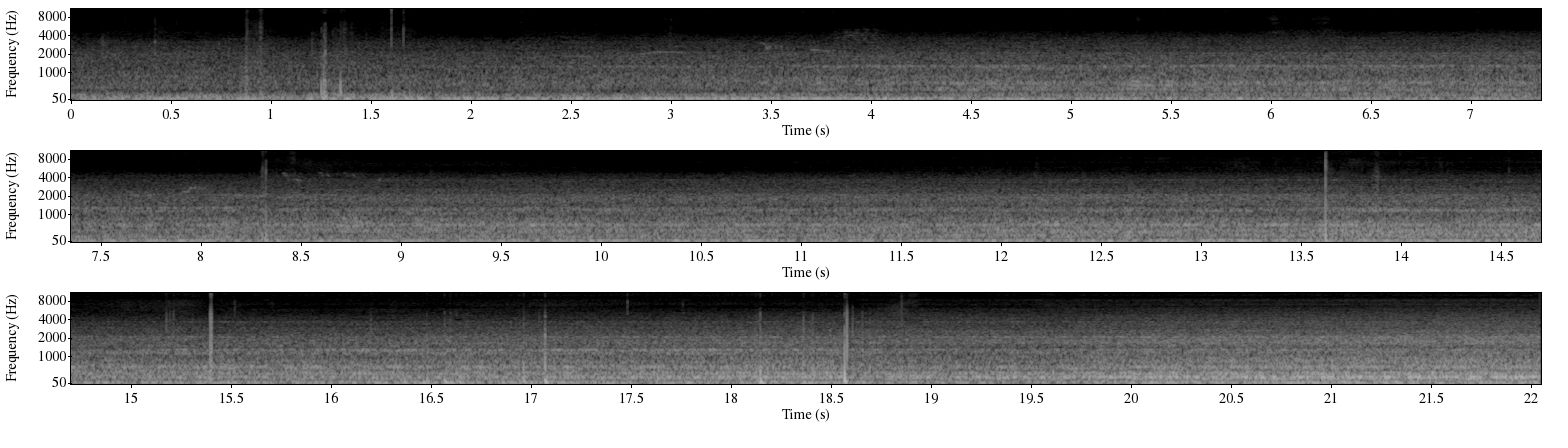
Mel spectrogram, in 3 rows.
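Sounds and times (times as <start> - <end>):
freight train rumbling past: 0.0 - 22.0
faint steady whine: 2.2 - 22.0.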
